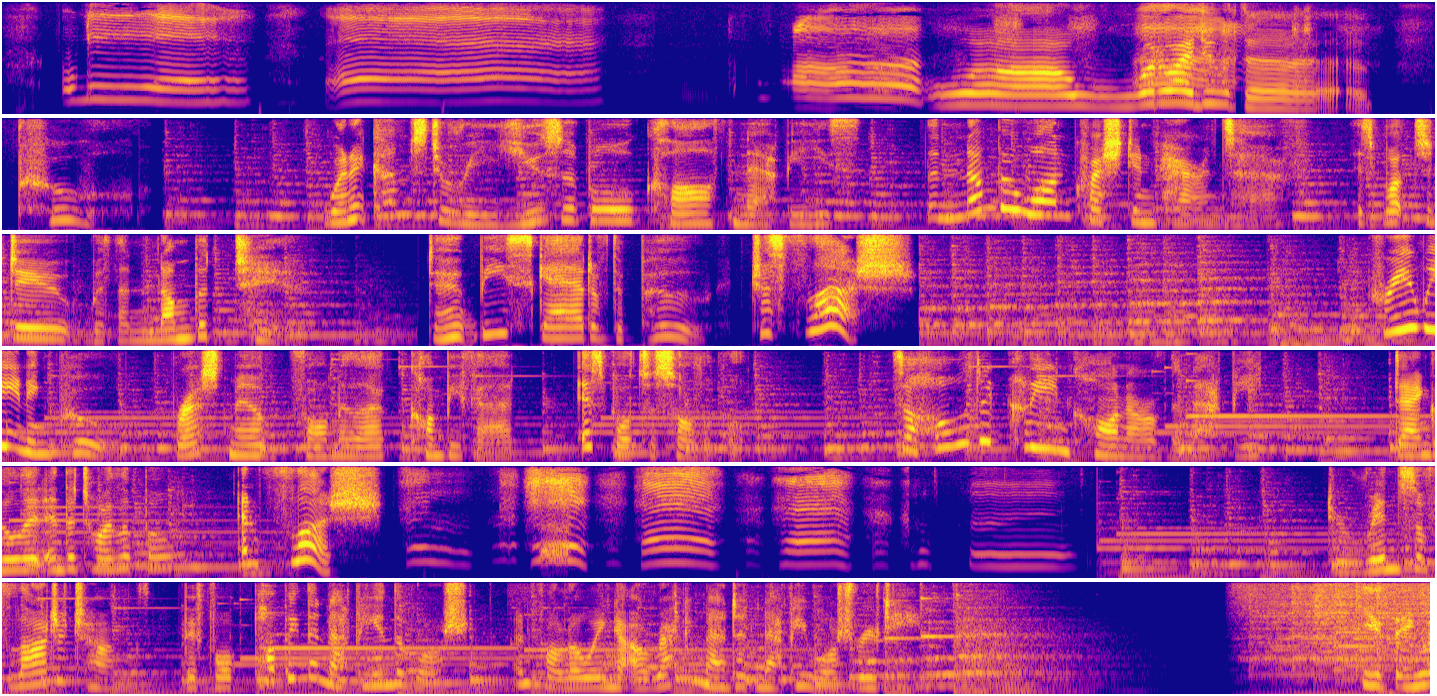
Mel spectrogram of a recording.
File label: Corporate Narration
